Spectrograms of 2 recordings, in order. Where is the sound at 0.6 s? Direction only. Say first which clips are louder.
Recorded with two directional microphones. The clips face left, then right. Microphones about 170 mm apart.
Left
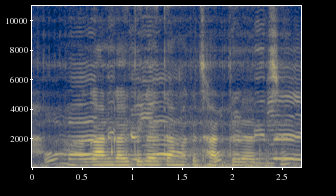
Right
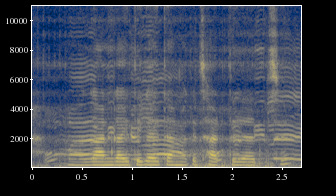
Right 4 dB; 20° right (ahead or behind).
